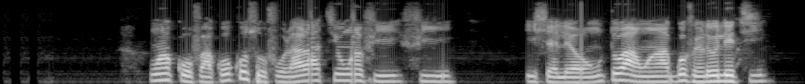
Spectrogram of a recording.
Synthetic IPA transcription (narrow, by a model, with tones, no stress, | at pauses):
w̃ɔ̃˦ko˨fa˨ko˨˦ko˦˨so˨fo˨ɾa˨˦ɾa˦ti˦w̃ɔ̃˦fi˧fi˧ | i˨ʃɛ˨lɛ˨o˨hũ˨˦to˦a˦˨w̃ɔ̃˧a˧ɡ͡bo˦fĩ˧ɾ̃e˦o˦le˦ti˦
